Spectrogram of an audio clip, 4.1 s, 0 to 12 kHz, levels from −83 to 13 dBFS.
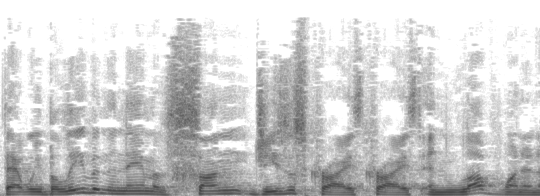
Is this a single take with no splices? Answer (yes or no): no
